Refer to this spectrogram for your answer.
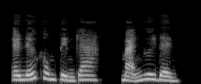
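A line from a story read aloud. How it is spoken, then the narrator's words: Cold. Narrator (Vietnamese): Mộ Phong lạnh lùng nói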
